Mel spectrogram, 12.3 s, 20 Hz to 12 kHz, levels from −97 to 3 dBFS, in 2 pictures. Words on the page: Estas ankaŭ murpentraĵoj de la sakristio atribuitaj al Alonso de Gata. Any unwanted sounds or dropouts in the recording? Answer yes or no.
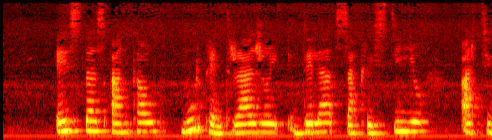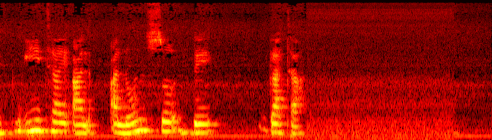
no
